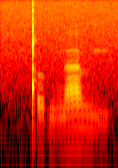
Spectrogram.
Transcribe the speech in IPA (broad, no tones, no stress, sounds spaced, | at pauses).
ǃ o ɡ n̪ a v i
